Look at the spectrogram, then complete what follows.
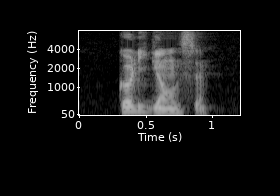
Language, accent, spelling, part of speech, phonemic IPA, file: French, France, colligance, noun, /kɔ.li.ɡɑ̃s/, LL-Q150 (fra)-colligance.wav
- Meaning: connection (especially a chain of connections)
